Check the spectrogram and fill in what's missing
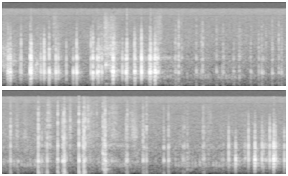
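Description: A sketchbook with a cardboard cover is tapped with quick, light taps, giving dry, short clicks centered in the midrange with little low end. The taps come in irregular bursts, some faster and denser than others, against a quiet background.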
